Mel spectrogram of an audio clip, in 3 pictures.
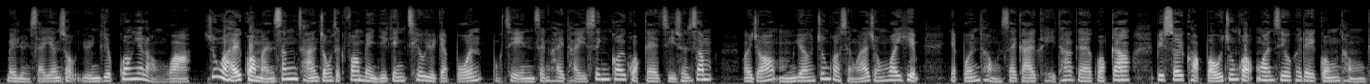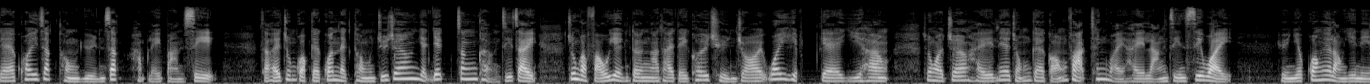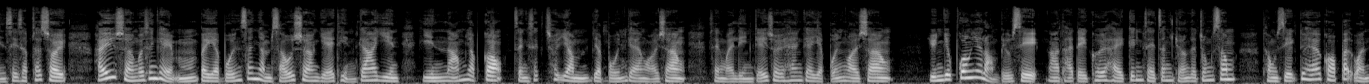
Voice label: cantonese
